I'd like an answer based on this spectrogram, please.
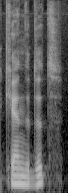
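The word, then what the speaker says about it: candidate: Fiillerde telaffuzu /eyt/ şeklinde, sıfatlarda ise /ıt/ şeklinde; mesela /kendidıt/ ama /formuleyt/. Numero 32, İngilizcede “-able, -ible”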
